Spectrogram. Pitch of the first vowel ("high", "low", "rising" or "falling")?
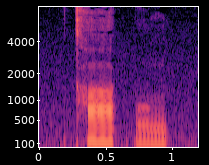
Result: high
